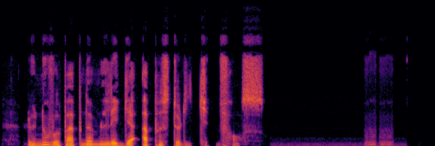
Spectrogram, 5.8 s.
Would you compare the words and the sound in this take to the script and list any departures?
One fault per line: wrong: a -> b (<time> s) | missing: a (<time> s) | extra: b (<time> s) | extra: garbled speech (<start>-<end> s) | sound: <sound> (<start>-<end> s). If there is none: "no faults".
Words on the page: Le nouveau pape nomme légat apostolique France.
sound: laugh (4.9-5.3 s)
